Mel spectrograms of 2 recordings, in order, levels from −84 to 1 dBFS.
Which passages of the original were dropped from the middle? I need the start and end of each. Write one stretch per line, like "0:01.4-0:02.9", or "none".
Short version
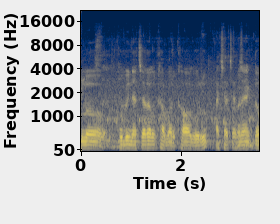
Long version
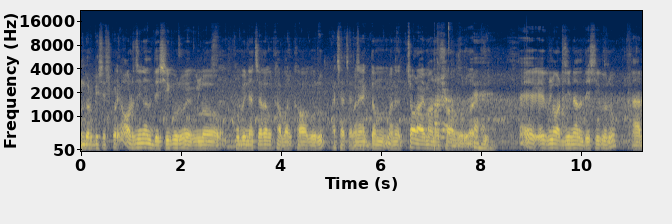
none

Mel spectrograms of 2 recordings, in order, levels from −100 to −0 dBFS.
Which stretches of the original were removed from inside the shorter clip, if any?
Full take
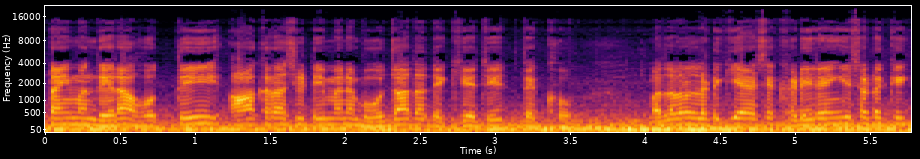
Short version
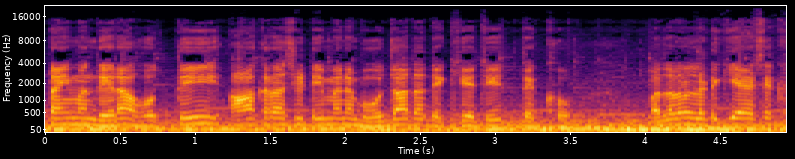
none

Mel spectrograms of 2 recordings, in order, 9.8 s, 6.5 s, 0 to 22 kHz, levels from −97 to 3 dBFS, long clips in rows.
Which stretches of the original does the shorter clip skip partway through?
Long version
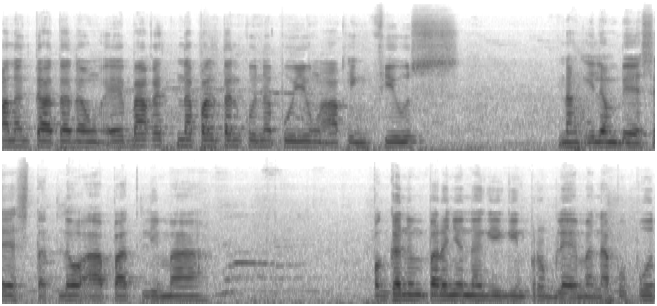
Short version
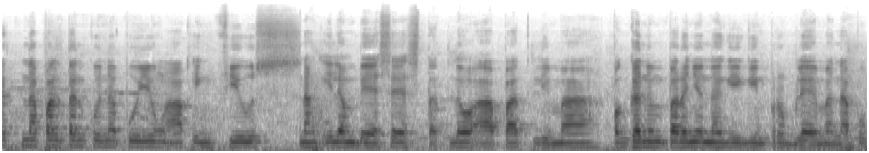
0:03.2-0:04.0
0:06.4-0:07.6

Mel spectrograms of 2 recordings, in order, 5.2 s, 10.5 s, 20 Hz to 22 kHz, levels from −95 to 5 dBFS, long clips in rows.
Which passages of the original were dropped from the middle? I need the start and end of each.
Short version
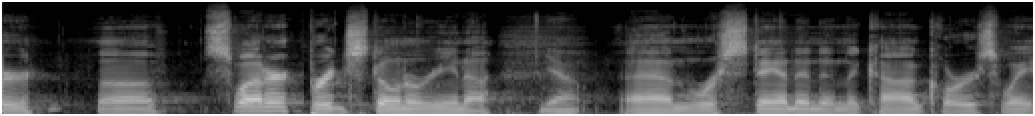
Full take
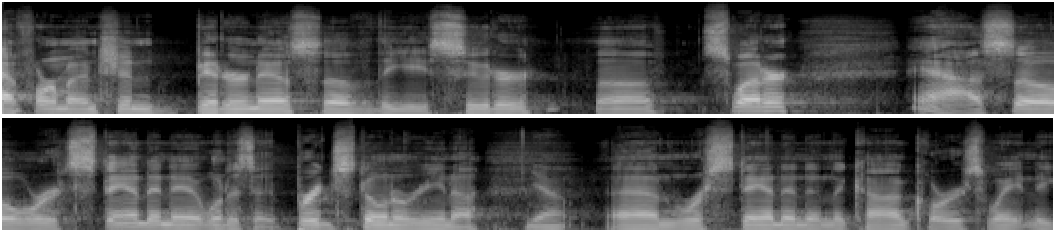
0:04.0-0:06.7

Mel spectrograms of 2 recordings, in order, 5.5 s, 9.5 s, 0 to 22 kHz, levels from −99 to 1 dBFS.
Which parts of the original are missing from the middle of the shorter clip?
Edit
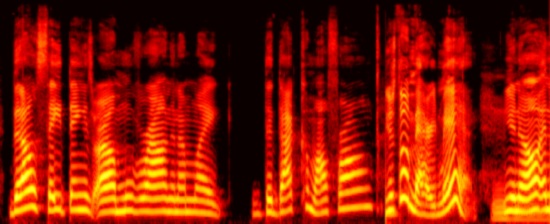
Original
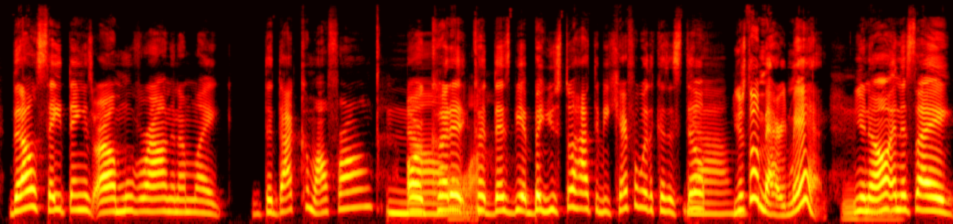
0:03.7-0:07.2

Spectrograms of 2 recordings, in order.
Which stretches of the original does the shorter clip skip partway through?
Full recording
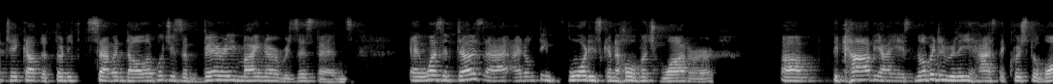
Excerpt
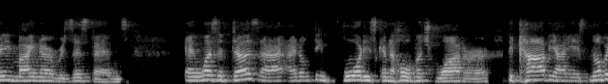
0:07.2-0:08.2

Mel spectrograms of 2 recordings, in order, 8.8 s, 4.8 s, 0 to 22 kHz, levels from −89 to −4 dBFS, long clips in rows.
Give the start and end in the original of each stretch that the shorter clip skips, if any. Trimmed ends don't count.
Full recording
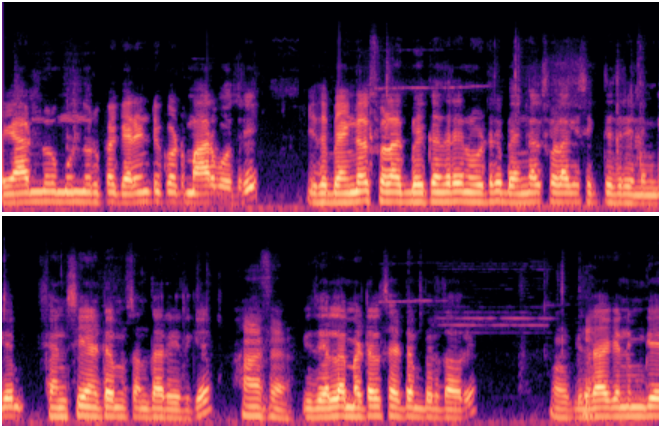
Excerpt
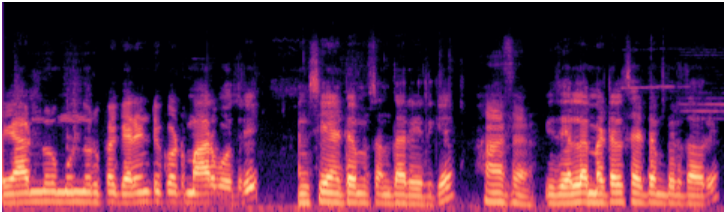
0:01.9-0:04.6

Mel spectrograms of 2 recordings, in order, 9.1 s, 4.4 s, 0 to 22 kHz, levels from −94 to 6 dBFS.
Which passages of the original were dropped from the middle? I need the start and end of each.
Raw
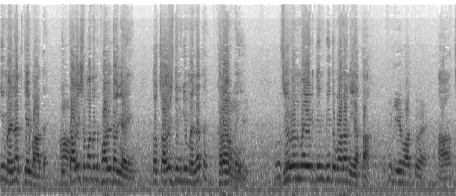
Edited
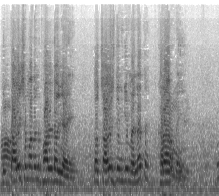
none

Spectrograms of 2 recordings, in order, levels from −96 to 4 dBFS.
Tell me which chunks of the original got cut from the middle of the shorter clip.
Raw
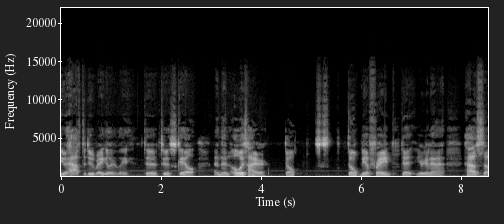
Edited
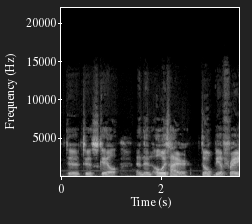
0:04.2-0:05.6

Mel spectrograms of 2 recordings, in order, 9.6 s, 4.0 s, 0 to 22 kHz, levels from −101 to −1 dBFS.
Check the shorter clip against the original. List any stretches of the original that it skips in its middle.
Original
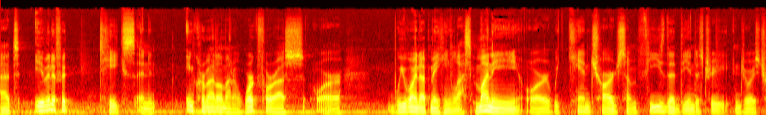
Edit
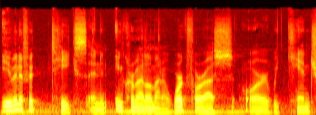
0:01.3-0:01.8
0:03.9-0:06.5

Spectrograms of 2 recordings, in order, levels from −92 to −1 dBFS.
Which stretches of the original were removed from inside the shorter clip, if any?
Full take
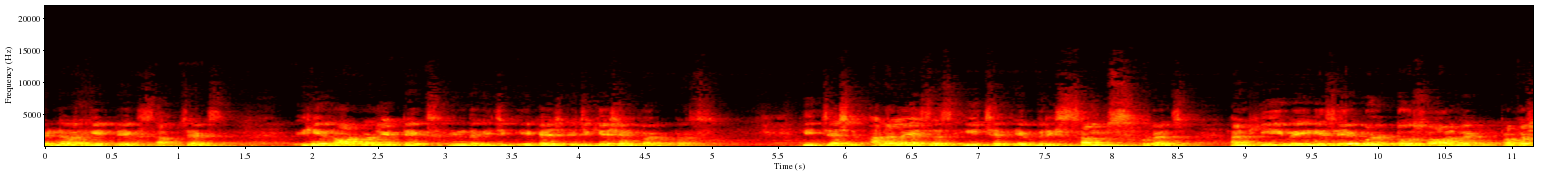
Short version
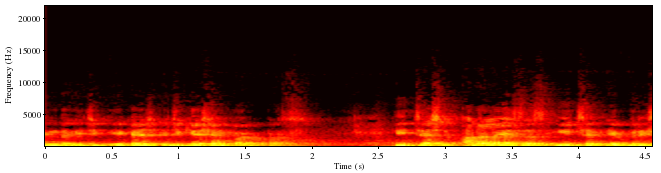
none

